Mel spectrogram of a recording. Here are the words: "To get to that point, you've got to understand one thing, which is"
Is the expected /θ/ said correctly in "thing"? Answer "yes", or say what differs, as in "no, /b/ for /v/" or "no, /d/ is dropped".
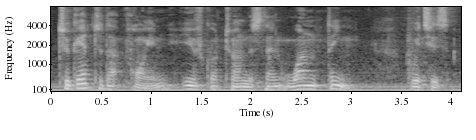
yes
